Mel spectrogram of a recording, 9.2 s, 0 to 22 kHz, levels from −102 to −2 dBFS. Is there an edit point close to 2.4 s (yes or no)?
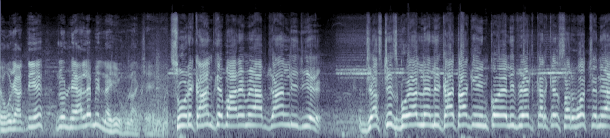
yes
